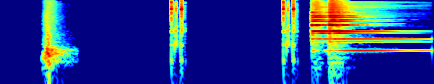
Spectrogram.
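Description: Subscribe-button animation sound effects: a short thump, two quick double clicks, then a bright bell ding, struck twice in quick succession, that rings on.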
